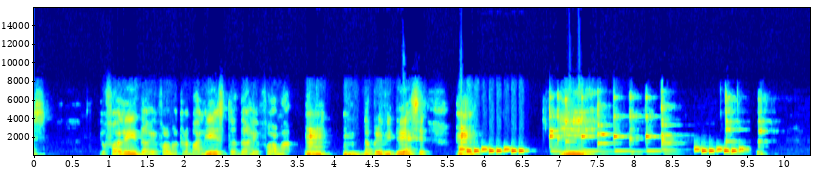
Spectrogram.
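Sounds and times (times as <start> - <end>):
speech: 0.9 - 6.1, 7.0 - 7.6
phone ringtone bright electronic melody: 5.8 - 9.7.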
